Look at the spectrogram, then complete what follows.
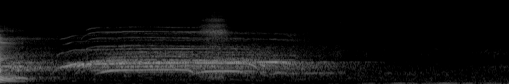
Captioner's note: audience cheering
